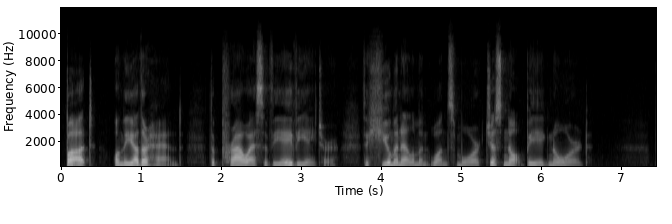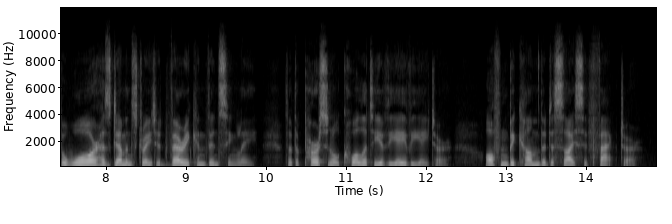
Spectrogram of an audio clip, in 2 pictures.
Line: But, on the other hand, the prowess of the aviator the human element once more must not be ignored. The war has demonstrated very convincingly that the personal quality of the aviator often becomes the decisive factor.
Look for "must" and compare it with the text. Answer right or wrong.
wrong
